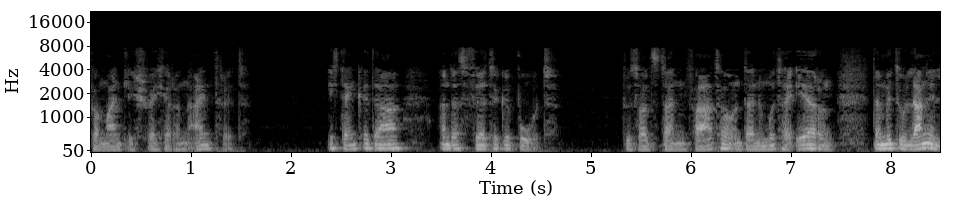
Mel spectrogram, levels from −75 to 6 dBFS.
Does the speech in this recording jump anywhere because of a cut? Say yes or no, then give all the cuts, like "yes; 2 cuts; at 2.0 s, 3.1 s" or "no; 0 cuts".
no; 0 cuts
